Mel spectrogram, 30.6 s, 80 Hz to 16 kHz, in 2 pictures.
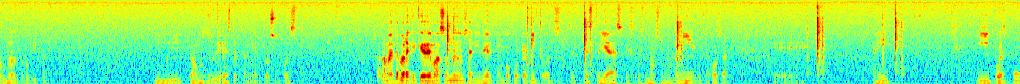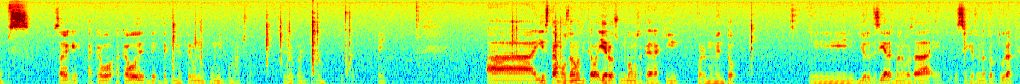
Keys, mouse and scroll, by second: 1.3 middle click, 2.7 right click, 3.3-4.7 drag, 5.1 middle click, 5.8 scroll down 1, 6.2 Tab, 7.4 KP_3, 8.3 Tab, 8.5-9.1 scroll down 1, 9.7 z, 10.1-10.6 scroll down 1, 10.7-11.3 scroll up 1, 11.7 Tab, 12.1-12.7 scroll down 1, 12.9 ctrl+s, 13.3 ctrl+click, 13.9-14.2 scroll down 2, 17.7 ctrl+shift+x, 19.0 ctrl+shift+s, 19.5 ctrl+shift+KP_Add, 20.0 ctrl+shift+KP_Enter, 21.5-22.0 scroll up 2, 22.1-22.5 scroll down 2, 22.5 Tab, 23.1 Tab, 23.5-23.9 scroll down 2, 25.5 scroll up 2, 26.1 shift+middle click, 26.2 shift+scroll up 2, 28.2 scroll down 2, 29.4 shift+middle click.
